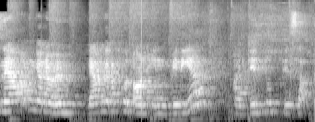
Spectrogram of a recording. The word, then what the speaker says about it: Invidia: So now I'm gonna put on Invidia. I did look this up, that is how you pronounce it.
